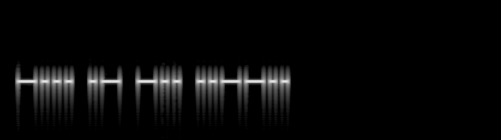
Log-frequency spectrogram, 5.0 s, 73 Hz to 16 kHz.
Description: Morse code, heard as a keyed tone, about 20 wpm, 700 Hz. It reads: BAD?
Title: Sentences from Top 1000 Words - Review Part 1 - 20wpm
